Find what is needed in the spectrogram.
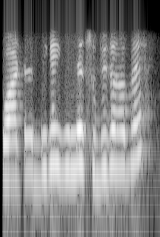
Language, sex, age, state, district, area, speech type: Bengali, female, 18-30, West Bengal, Cooch Behar, urban, conversation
